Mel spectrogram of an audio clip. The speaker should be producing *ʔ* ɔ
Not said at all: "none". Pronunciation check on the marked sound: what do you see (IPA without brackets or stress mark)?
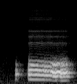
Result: ʔ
